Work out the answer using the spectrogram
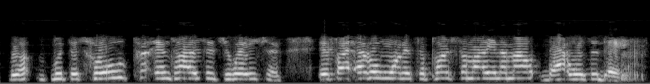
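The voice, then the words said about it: Shaky, angry voice. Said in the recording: “I know you can hear the shake in my voice right now because it makes me mad just thinking about it”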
